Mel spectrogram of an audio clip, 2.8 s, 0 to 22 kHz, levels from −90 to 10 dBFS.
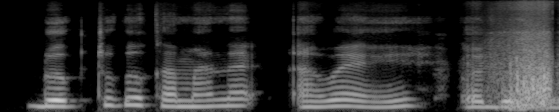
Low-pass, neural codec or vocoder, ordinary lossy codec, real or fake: none; codec, 44.1 kHz, 7.8 kbps, DAC; none; fake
